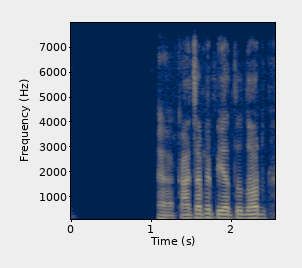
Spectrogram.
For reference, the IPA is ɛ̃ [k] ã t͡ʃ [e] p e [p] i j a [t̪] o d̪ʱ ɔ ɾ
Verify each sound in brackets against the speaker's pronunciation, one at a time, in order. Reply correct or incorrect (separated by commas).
correct, incorrect, correct, correct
